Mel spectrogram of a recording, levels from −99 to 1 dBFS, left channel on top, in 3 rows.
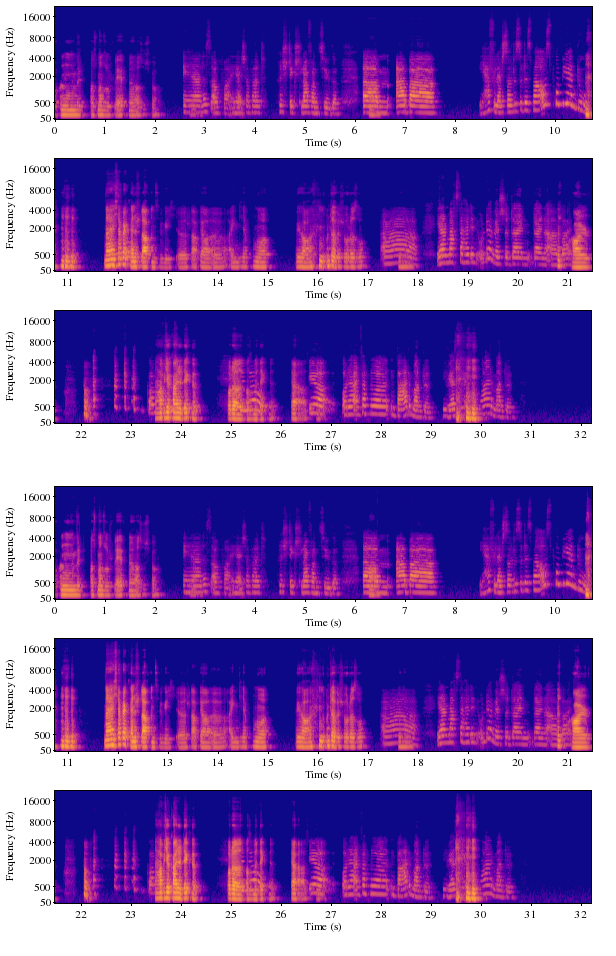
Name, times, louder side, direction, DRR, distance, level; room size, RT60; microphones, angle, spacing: voice 1, 0.1-0.5 0.8-2.1 2.7-2.8 6.3-6.4 10.6-11.1 11.7-15.0 15.6-16.9 17.6-17.9 21.1-21.4 22.1-22.2 23.5-24.3 24.9-25.9 26.2-26.5 29.5-29.9, right 3 dB, 50° right, 0.6 m, -29 dB
voice 2, 2.6-4.1 4.5-7.6 8.5-10.7 11.8-12.3 14.0-14.1 17.2-18.0 18.4-21.1 23.3-24.0 24.8-25.7 26.6-30.6, left 3 dB, 65° left, 2.4 m, -40 dB
4.9 x 2.2 x 2.8 m
head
